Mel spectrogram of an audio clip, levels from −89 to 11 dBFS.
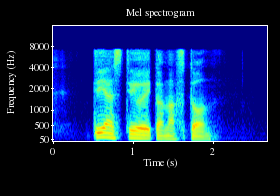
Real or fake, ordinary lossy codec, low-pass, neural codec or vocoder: fake; AAC, 64 kbps; 7.2 kHz; codec, 16 kHz, 0.5 kbps, FunCodec, trained on Chinese and English, 25 frames a second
